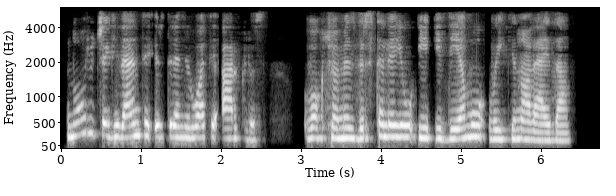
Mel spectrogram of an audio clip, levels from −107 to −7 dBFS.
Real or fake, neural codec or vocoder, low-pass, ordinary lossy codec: real; none; 5.4 kHz; AAC, 32 kbps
